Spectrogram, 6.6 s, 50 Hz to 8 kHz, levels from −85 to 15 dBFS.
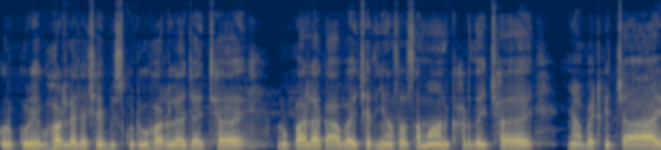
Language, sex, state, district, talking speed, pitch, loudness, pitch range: Maithili, male, Bihar, Samastipur, 235 wpm, 105 Hz, -19 LUFS, 105-110 Hz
